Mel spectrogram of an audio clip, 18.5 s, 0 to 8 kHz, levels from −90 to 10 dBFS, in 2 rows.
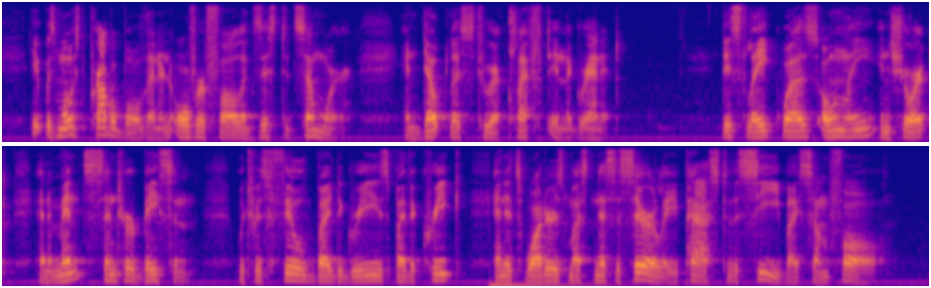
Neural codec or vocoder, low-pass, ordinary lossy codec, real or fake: none; 7.2 kHz; Opus, 64 kbps; real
